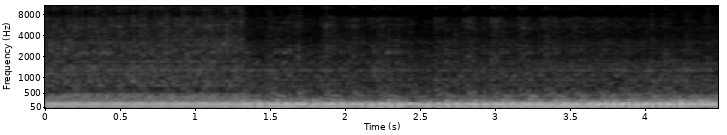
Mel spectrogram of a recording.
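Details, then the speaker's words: 2008 Chevy Express van, catalytic converters missing, revs held a little high to avoid stalling, heading to muffler shop: deep, loud, raspy idle rumble with steady pulse and few high tones, open exhaust without cats. "All right, so I'm gonna go get these mufflers fixed because it's kind of ratchet."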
